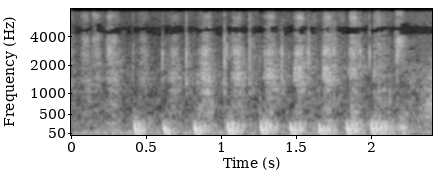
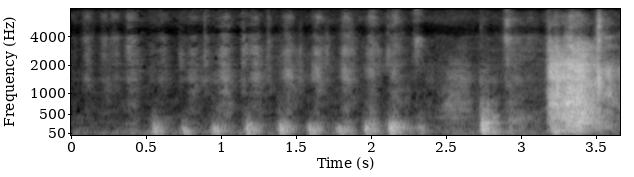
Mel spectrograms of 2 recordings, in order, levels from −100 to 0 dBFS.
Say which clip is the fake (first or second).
second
